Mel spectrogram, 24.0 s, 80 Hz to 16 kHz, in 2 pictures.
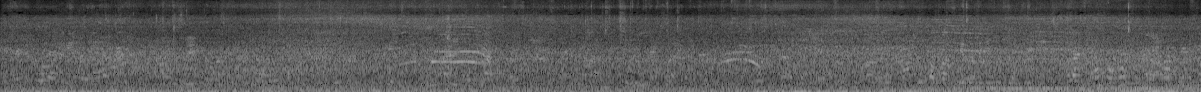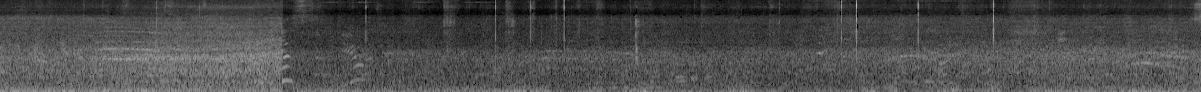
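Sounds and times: city street traffic rumble: 0:00.0 - 0:24.0.

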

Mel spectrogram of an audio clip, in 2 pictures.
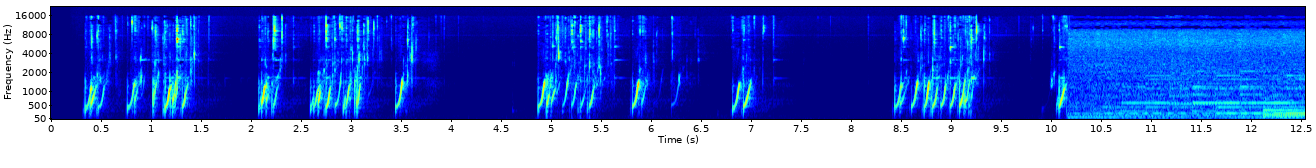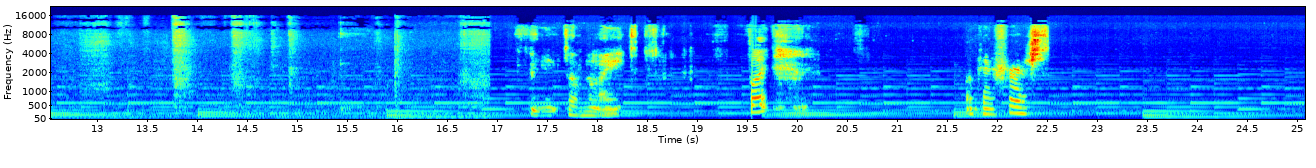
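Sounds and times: cartoon bubble pops: 0:00.4 - 0:01.5, 0:02.1 - 0:03.7, 0:04.9 - 0:06.0, 0:08.4 - 0:09.4
background music: 0:10.2 - 0:25.0.

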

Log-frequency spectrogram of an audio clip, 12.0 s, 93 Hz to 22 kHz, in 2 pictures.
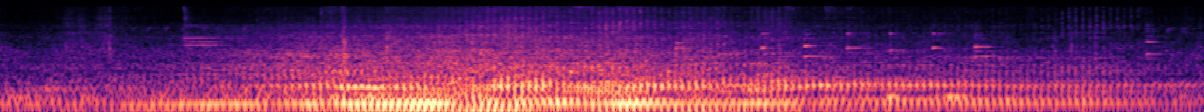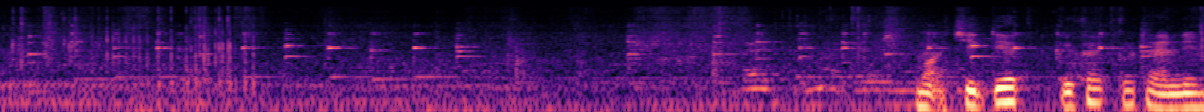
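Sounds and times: vehicle engine passing by: 0:00.0 - 0:06.0.

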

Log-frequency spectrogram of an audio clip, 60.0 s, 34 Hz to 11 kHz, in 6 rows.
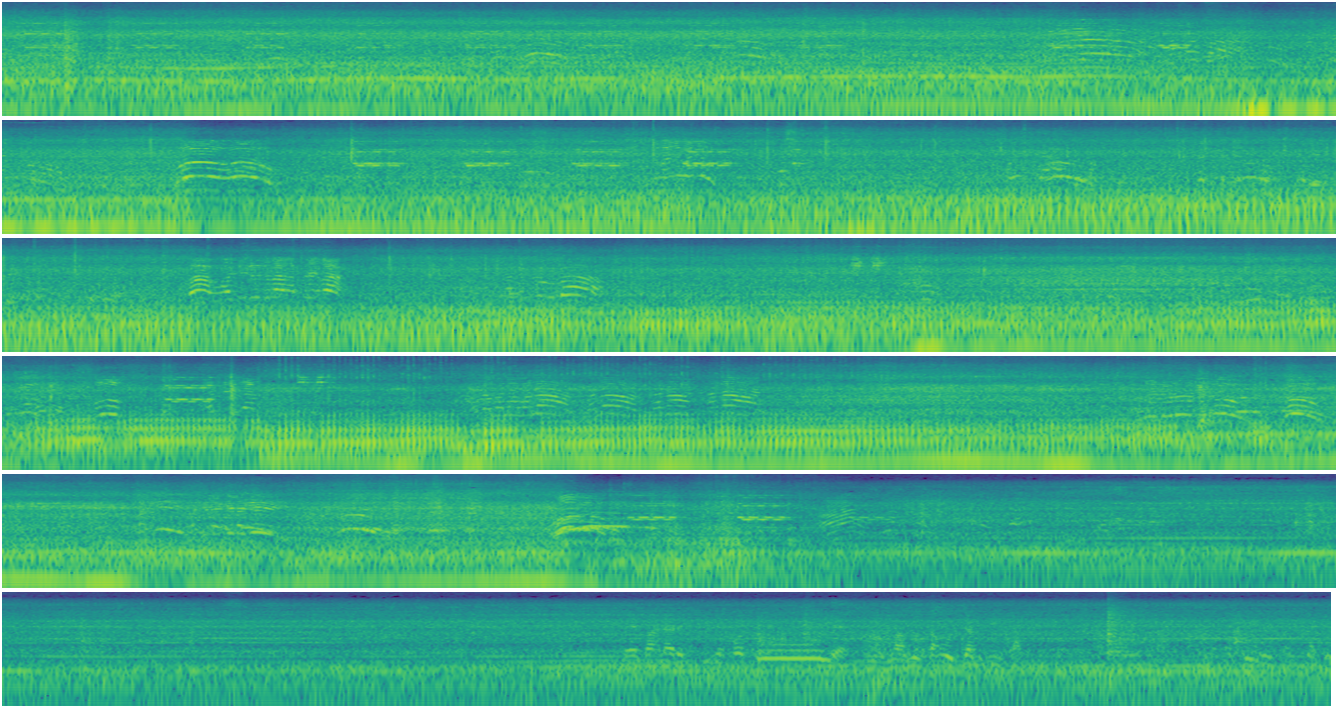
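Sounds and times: men talking and calling out: 0:00.0 - 0:16.6, 0:17.2 - 0:50.8, 0:54.3 - 0:59.9
diesel truck engines idling: 0:00.0 - 0:59.9.

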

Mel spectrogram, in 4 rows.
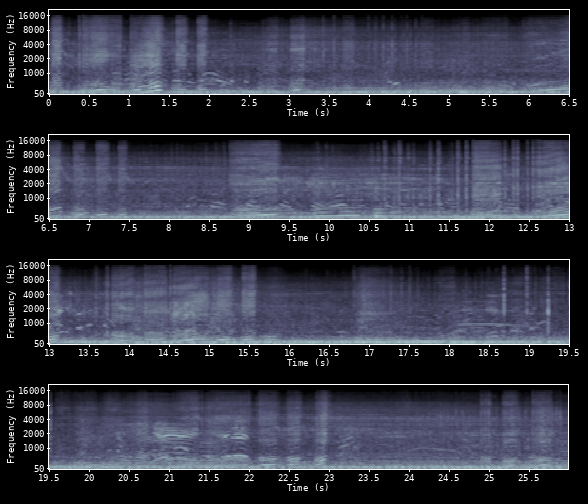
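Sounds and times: dirt bike engine running: 0:00.0 - 0:25.9
people talking: 0:00.0 - 0:25.9.

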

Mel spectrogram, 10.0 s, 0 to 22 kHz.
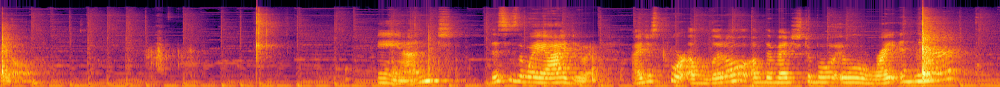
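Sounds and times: soft background music: 0:00.0 - 0:10.0
screw cap twisting off bottle: 0:01.4 - 0:02.8
sharp click of cap: 0:02.5 - 0:02.9.

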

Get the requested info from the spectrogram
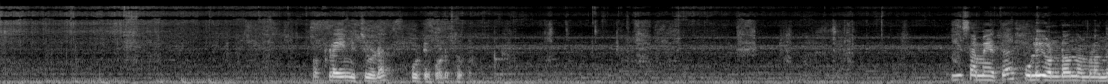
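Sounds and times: spoon stirring thick curry: 0:02.2 - 0:09.6
spoon scraping pot: 0:02.3 - 0:11.0.

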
